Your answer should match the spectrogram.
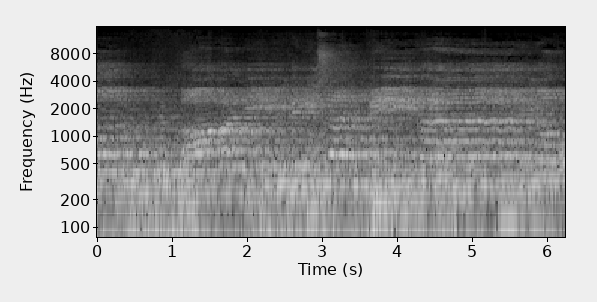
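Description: A male opera singer singing an aria in full voice with grand piano accompaniment, holding long notes.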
